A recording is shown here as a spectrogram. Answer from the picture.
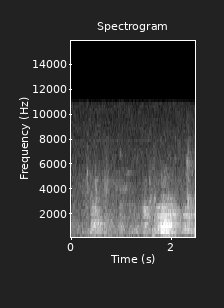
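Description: Soft, breathy noises from a German Shepherd puppy nosing at a treat held to its face: one about half a second in and a louder one near the end.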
